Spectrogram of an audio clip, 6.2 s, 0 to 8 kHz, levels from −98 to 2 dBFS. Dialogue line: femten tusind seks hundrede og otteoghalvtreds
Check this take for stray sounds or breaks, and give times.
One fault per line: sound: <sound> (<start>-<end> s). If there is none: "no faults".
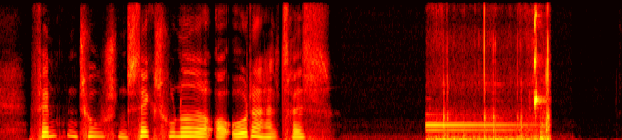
sound: squeak (4.3-5.5 s)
